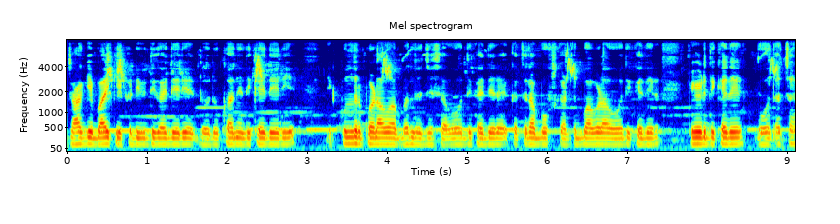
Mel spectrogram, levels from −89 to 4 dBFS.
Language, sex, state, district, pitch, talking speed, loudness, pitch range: Hindi, male, Rajasthan, Bikaner, 125 Hz, 270 wpm, -18 LUFS, 120-130 Hz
